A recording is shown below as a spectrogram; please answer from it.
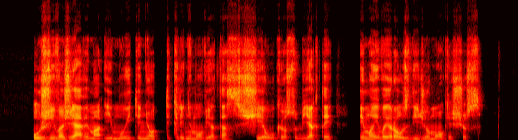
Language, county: Lithuanian, Marijampolė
